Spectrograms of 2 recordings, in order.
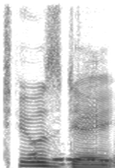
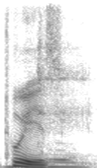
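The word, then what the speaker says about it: Tuesday: আমরা টুইসডেও বলতে পারি অথবা টিউসডেও বলতে পারি টিউসডে নট টুইস টিউসডে টিউসডেস এন্ড এই ওয়েনসডেড গুড আবার বলেন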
